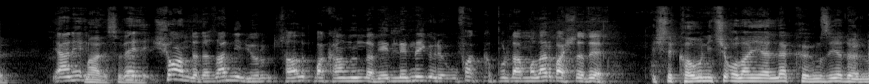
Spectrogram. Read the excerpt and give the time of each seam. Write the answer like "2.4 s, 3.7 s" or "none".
4.8 s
